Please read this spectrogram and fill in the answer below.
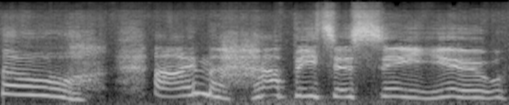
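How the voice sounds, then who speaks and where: A female-sounding voice performs a put-on character. She is high-pitched. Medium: read story.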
